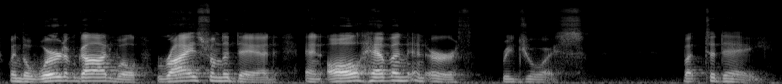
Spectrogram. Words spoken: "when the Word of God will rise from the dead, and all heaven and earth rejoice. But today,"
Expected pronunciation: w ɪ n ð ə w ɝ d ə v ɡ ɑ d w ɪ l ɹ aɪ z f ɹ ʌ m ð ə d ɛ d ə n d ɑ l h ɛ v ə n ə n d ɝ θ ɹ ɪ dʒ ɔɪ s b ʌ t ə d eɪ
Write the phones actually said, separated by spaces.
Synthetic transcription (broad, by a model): w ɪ n ð ə w ɝ d ə v ɡ ɑ d w ɪ l ɹ aɪ z f ɹ ʌ m ð ə d ɛ d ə n ɑ l h ɛ v ə n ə n ɝ θ ɹ ɪ dʒ ɔɪ s b ʌ t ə d eɪ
